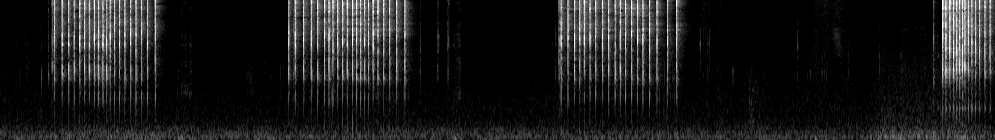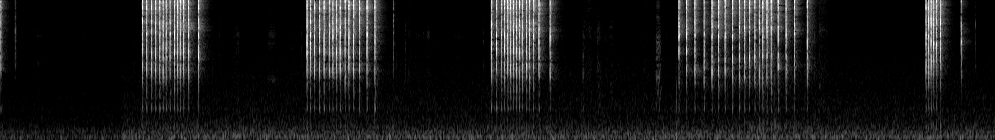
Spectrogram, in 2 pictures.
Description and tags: Sound of winding up a cheap wind-up toy
toy, children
